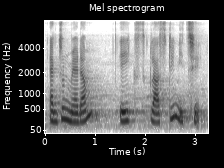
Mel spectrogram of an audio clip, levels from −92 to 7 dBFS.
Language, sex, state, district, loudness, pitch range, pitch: Bengali, female, West Bengal, Cooch Behar, -15 LUFS, 215-310 Hz, 225 Hz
